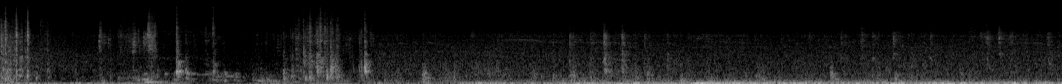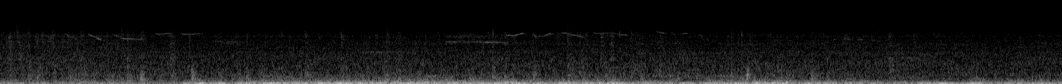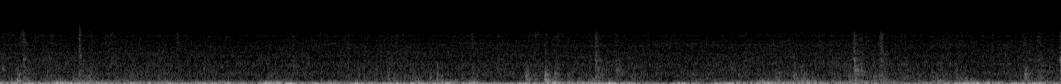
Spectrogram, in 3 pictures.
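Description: Adana pigeons cooing over a steady low rumble, with a few sharp knocks in the first few seconds.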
